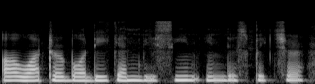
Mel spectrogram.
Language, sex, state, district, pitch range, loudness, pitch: English, female, Assam, Kamrup Metropolitan, 180-195 Hz, -16 LUFS, 185 Hz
